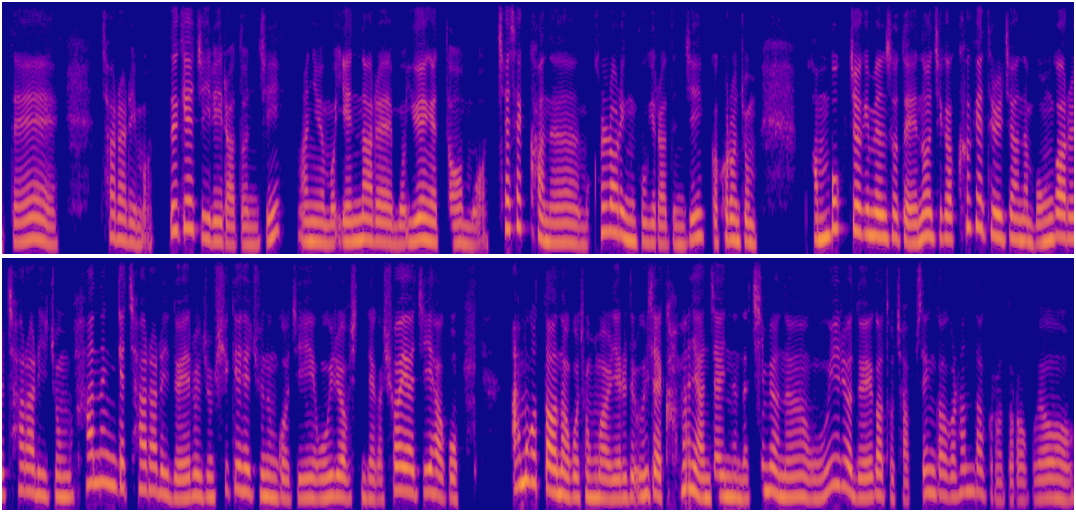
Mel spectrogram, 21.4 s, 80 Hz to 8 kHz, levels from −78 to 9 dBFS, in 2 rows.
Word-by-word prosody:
때 185 -2 -1 0.4
차라리 200 -6 -3
뭐 160 - -8 0.2
뜨개질이라든지 200 - -1
아니면 180 -2 0
뭐 170 - -2
옛날에 185 -1 +2
뭐 165 +1 -3
유행했던 180 -3 +1
뭐 155 - -7
채색하는 190 - 0
뭐 155 - -11
컬러링북이라든지 180 - 0
그러니까 220 -5 -2
그런 200 +1 +2
좀 180 -3 -1 0.5
반복적이면서도 230 -2 +3
에너지가 215 +4 +2
크게 315 +8 -1
들지 225 -5 +1
않는 195 -3 +1
뭔가를 205 +5 +2
차라리 230 -4 -1
좀 190 0 -1
하는 310 +2 +1
게 270 -2 -1
차라리 245 -3 0
뇌를 180 +2 0
좀 190 0 -2
쉬게 250 +5 -3
해 235 - +4
주는 200 -3 -1
거지 180 0 -2
오히려 185 +2 +1
쉬 - - -13
'내가 175 -2 -5
쉬어야지.' 230 0 +3
하고 185 -5 -1 0.5
아무것도 315 -4 +4
안 225 -3 +7
하고 190 -2 +2
정말 185 -2 0
예를 175 +1 0
들어 195 - -1
의자에 210 -1 +3
가만히 255 +3 0
앉아 180 +2 +1
있는다 185 -2 +1
치면은 195 -5 0
"오히려 245 +10 -2
뇌가 185 +1 0
더 185 - -11
잡생각을 195 +4 -4
한다." 230 -1 -4
그러더라고요. 165 +1 -5
195 Hz, 395 characters per minute, -23 LUFS, 175-230 Hz, 0.5 s, 안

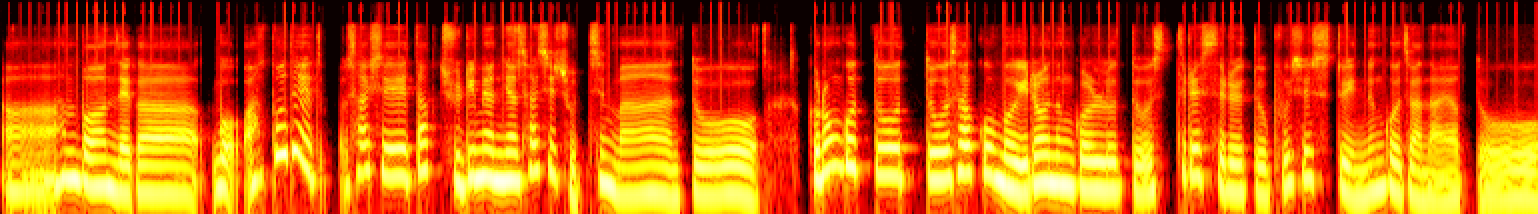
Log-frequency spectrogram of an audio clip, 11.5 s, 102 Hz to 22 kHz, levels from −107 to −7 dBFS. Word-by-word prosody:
아 90 - -5
1 250 +1 +3
번 210 -4 +3
내가 175 -1 0
뭐 195 -1 -1
1 235 +2 -3
번에 455 - +3 0.2
사실 270 +1 -1
딱 300 +2 -3
줄이면야 240 0 +4
사실 300 +4 -2
좋지만 170 - -2
또 165 -2 +1 0.4
그런 305 +8 +2
것도 305 -6 +1 0.2
또 245 0 +3
사고 285 -1 +1
뭐 210 -5 +6
이러는 220 +3 +4
걸로 195 -2 +2
또 185 -2 -3
스트레스를 200 -4 -3
또 170 -2 -5
푸실 225 +7 -4
수도 235 -6 -5
있는 165 +3 -2
거잖아요, 160 - -3
또. 75 +1 -3
210 Hz, 265 characters per minute, -21 LUFS, 175-260 Hz, 0.4 s, 뭐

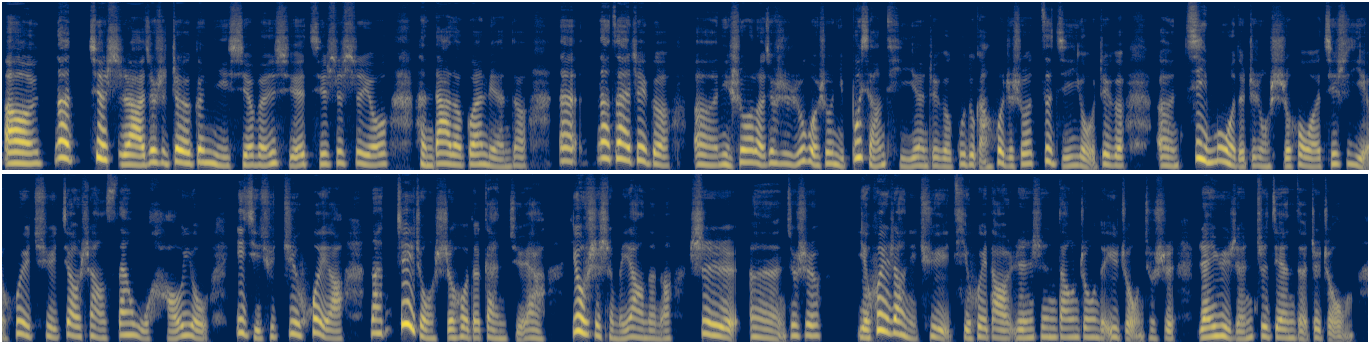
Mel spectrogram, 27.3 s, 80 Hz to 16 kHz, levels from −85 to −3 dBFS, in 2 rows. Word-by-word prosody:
呃， 230 -1 +9 0.2
那 340 0 +8 0.2
确 335 -4 +8
实 255 -9 -1
啊， 200 -2 +7
就 255 +5 +5
是 240 -3 -5
这 265 +5 +8
个 235 -2 +7
跟 245 0 +3
你 185 -3 -5
学 195 +2 -2
文 200 +2 0
学 190 -4 -2
其 215 +1 -4
实 235 +2 -4
是 225 0 -3
有 205 +2 0 0.3
很 200 -3 -2
大 225 0 +4
的 200 -2 +2
关 210 +1 0
联 165 -3 -6
的。 180 +1 -8 0.3
那 280 -1 +1 0.2
那 340 0 +5
在 320 -2 +6
这 285 -1 +2
个， 205 -5 0 0.2
呃， 200 -2 -2
你 210 -1 -2
说 255 +7 +3
了， 210 -4 +3
就 245 +3 -2
是 225 -1 -6
如 250 +7 -2
果 205 - +3
说 230 +4 -2
你 205 - -3
不 345 - +4
想 200 - -3
体 170 -6 -13
验 180 0 -3
这 180 0 -7
个 165 -1 -5
孤 215 +7 -6
独 205 - -1
感， 160 - -8
或 245 - +2
者 175 - -7
说 220 +5 -3
自 270 +5 -2
己 185 -5 -6
有 175 -3 -3
这 210 -2 -1
个， 185 0 -1 0.3
呃， 185 -2 -4
寂 320 - +4
寞 260 -4 +2
的 160 -2 -4
这 180 - -10
种 170 -2 -9
时 170 0 -3
候 185 +2 -2
啊， 165 -1 -2
其 220 +6 -4
实 220 0 -9
也 175 -5 -5
会 255 -5 -1
去 205 -1 -7
叫 215 +3 0
上 200 -4 -7
3-5 230 -1 -3
好 160 +3 -5
友 175 -9 -2 0.2
一 285 -1 0
起 175 -8 -5
去 205 +5 -10
聚 250 +5 -2
会 260 -2 +2
啊。 165 -1 -4 0.3
那 280 0 0
这 470 -1 +10
种 180 - -1
时 180 +2 -2
候 200 +2 -1
的 175 0 -4
感 170 -3 -7
觉 150 - -10
啊， 175 -2 -6 0.3
又 315 -1 +8
是 250 -3 -2
什 180 -5 -8
么 155 - -8
样 190 -1 -3
的 170 - -8
呢？ 165 +2 -8 0.2
是 230 -8 +2
呃， 185 -5 -5
就 225 +1 -4
是 225 0 -3 0.3
也 185 - +2
会 325 - +6
让 275 -5 +3
你 165 - -9
去 195 +1 -4
体 175 - -6
会 190 +4 -3
到 175 -2 -3
人 180 +1 -4
生 195 -1 -6
当 195 0 -4
中 190 -1 -5
的 170 - -6
一 195 - -4
种， - - -6
就 175 - -14
是 160 -1 -6 0.2
人 195 +3 +3
与 215 - +3
人 165 +2 -7
之 210 +1 -3
间 185 -3 -3
的 - - -7
这 180 -1 -6
种 225 +6 -9
205 Hz, 275 characters per minute, -23 LUFS, 180-235 Hz, 0.3 s, 这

